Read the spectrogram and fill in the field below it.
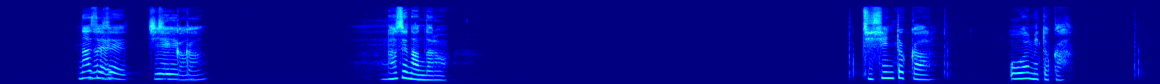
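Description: A young woman speaks.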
